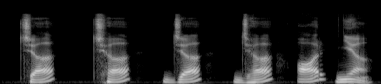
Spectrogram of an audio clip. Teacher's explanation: इनको बनाने के लिए जीभ एकदम सपाट होकर ऊपर तालू को छूती है। यही एक्शन इन ध्वनियों को इनका खास साउंड देता है।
